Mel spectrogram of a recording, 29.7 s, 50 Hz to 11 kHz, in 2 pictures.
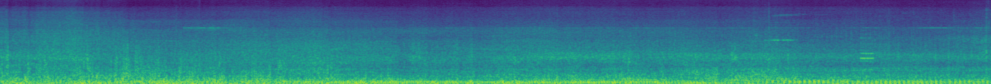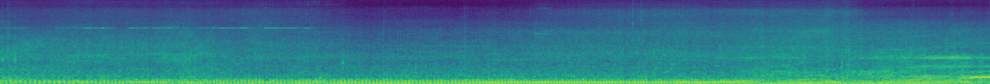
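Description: KTM Duke 390's single-cylinder engine running steadily while riding. Near the end it revs hard in repeated rising pulls as the bike accelerates up through the gears.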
